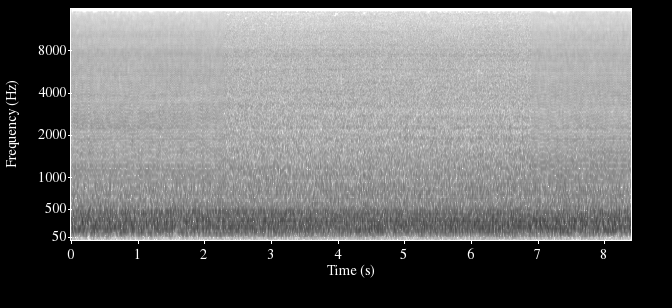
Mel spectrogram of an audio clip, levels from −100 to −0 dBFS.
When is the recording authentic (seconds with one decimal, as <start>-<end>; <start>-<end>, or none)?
2.3-6.9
